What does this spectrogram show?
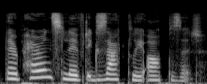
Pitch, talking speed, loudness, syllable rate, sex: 235 Hz, 145 wpm, -18 LUFS, 5.9 syllables/s, female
